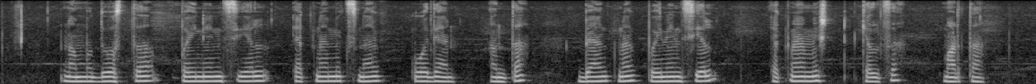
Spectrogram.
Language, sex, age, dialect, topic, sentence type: Kannada, male, 25-30, Northeastern, banking, statement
